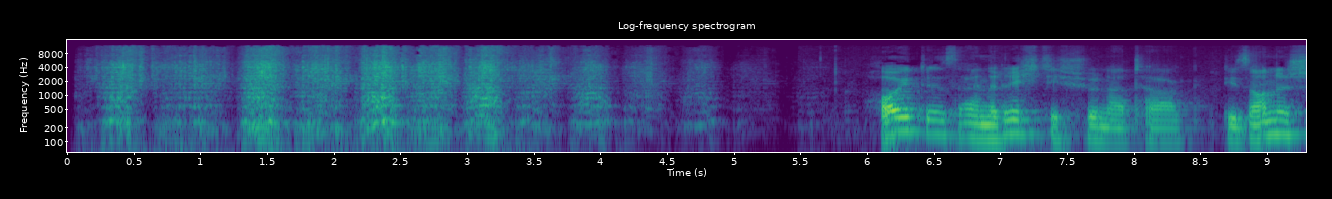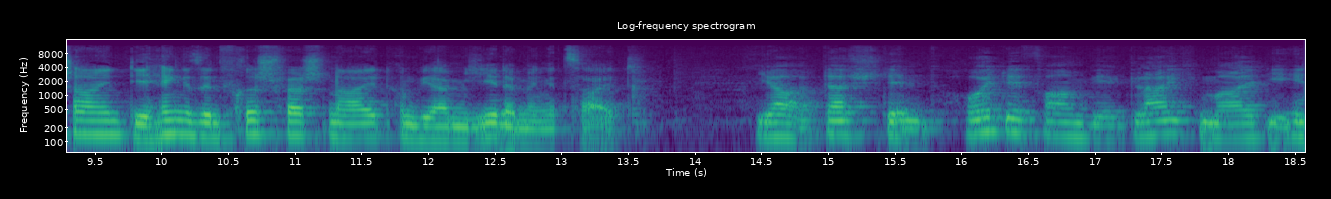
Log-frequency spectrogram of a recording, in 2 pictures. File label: Deutsch slow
